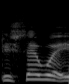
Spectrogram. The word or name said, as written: disEwe7i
